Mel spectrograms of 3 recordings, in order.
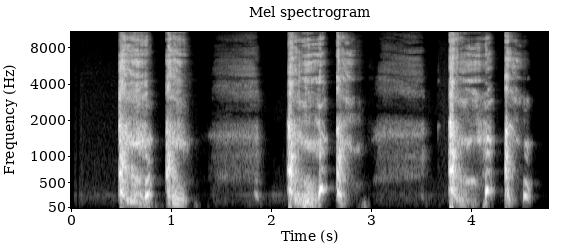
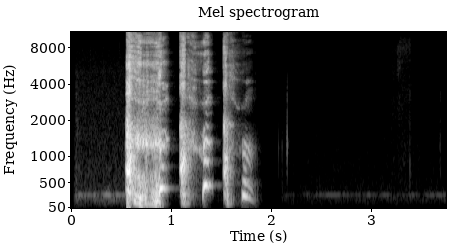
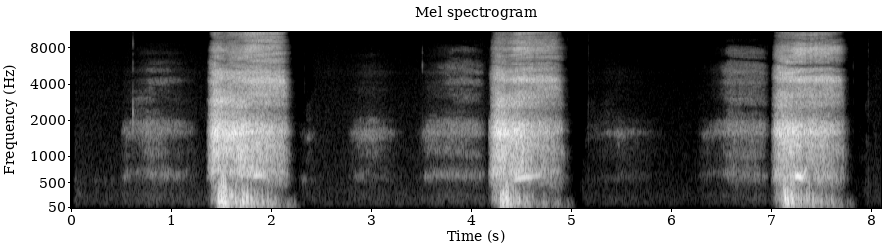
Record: {"three_cough_length": "4.8 s", "three_cough_amplitude": 32768, "three_cough_signal_mean_std_ratio": 0.39, "cough_length": "3.8 s", "cough_amplitude": 32768, "cough_signal_mean_std_ratio": 0.3, "exhalation_length": "8.1 s", "exhalation_amplitude": 30324, "exhalation_signal_mean_std_ratio": 0.4, "survey_phase": "beta (2021-08-13 to 2022-03-07)", "age": "18-44", "gender": "Female", "wearing_mask": "No", "symptom_cough_any": true, "symptom_runny_or_blocked_nose": true, "symptom_sore_throat": true, "symptom_fatigue": true, "symptom_fever_high_temperature": true, "symptom_headache": true, "symptom_onset": "3 days", "smoker_status": "Never smoked", "respiratory_condition_asthma": false, "respiratory_condition_other": false, "recruitment_source": "Test and Trace", "submission_delay": "2 days", "covid_test_result": "Positive", "covid_test_method": "RT-qPCR", "covid_ct_value": 17.0, "covid_ct_gene": "N gene"}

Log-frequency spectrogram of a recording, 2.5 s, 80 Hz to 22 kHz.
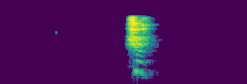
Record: {"exhalation_length": "2.5 s", "exhalation_amplitude": 29247, "exhalation_signal_mean_std_ratio": 0.22, "survey_phase": "beta (2021-08-13 to 2022-03-07)", "age": "18-44", "gender": "Female", "wearing_mask": "No", "symptom_sore_throat": true, "symptom_onset": "3 days", "smoker_status": "Ex-smoker", "respiratory_condition_asthma": false, "respiratory_condition_other": false, "recruitment_source": "Test and Trace", "submission_delay": "2 days", "covid_test_result": "Negative", "covid_test_method": "RT-qPCR"}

